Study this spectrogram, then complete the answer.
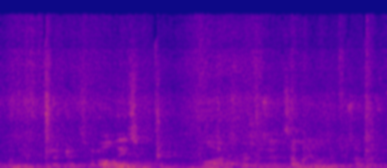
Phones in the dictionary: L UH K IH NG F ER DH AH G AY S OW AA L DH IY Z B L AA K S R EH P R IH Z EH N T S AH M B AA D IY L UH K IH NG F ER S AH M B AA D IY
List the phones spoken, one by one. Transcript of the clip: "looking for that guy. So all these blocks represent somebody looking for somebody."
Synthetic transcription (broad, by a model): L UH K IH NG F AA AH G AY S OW AA L DH IY Z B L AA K S R EH P R IH Z EH N T S AH M B AA D IY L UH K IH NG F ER S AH M B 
